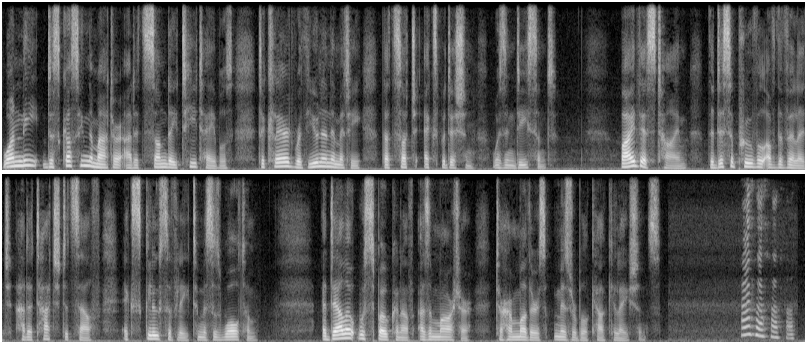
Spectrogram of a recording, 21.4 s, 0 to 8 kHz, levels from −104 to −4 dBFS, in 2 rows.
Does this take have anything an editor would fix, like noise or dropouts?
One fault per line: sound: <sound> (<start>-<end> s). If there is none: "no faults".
sound: laugh (20.5-21.3 s)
